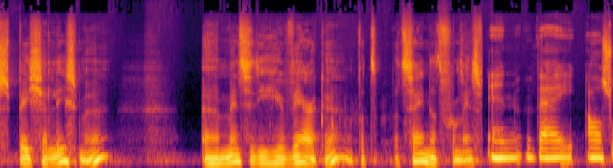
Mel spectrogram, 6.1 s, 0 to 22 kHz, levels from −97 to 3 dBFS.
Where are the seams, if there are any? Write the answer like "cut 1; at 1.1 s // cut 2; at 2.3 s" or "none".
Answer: cut 1; at 3.8 s // cut 2; at 4.8 s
